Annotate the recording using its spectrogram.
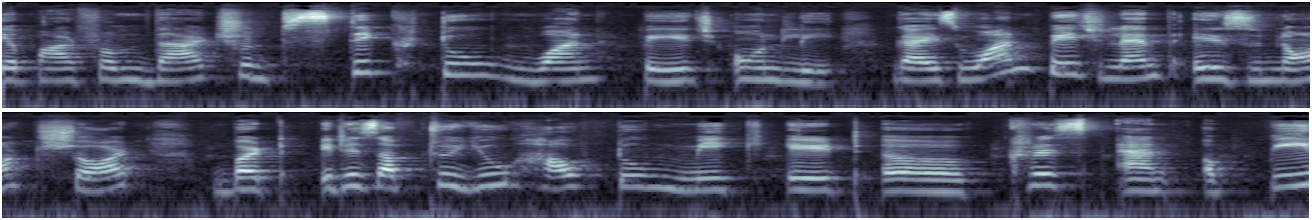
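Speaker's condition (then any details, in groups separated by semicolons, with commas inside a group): No condition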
